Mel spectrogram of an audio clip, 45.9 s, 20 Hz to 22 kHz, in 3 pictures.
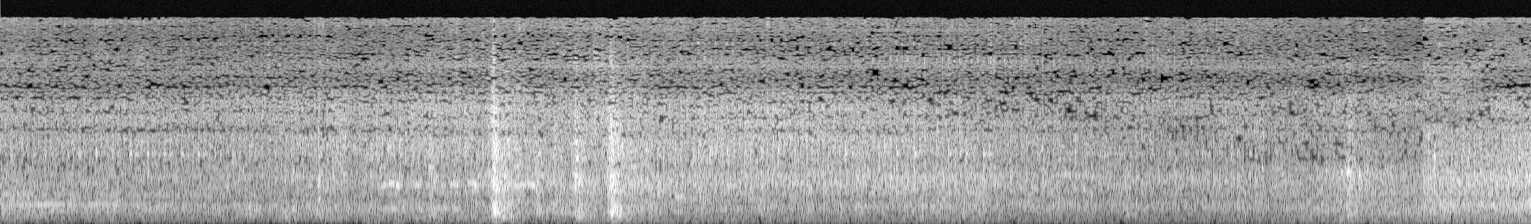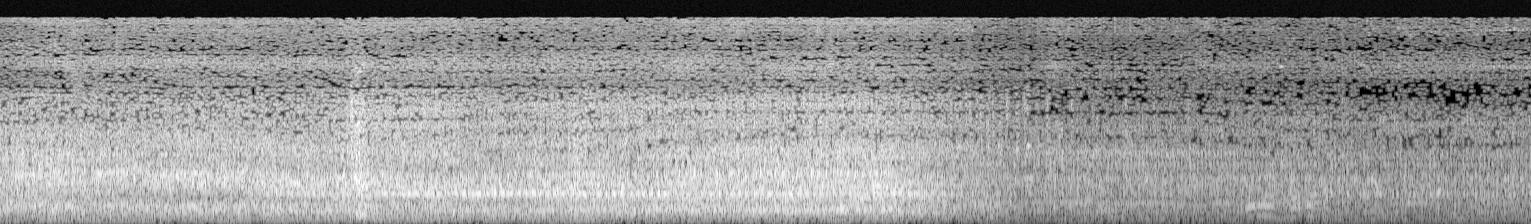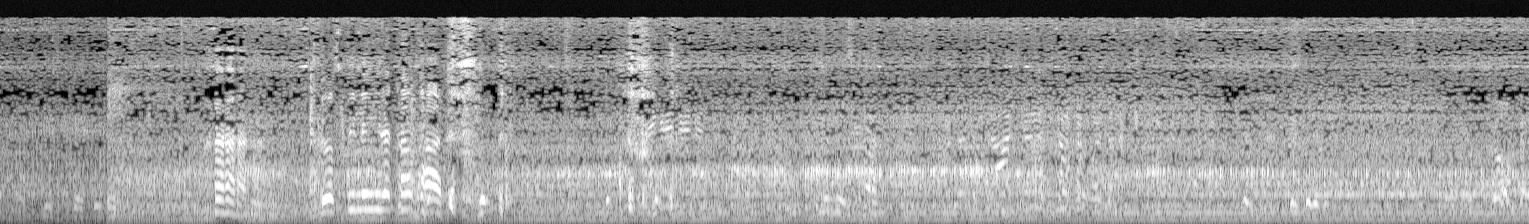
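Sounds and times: diesel engines running: 0.0 - 45.9.

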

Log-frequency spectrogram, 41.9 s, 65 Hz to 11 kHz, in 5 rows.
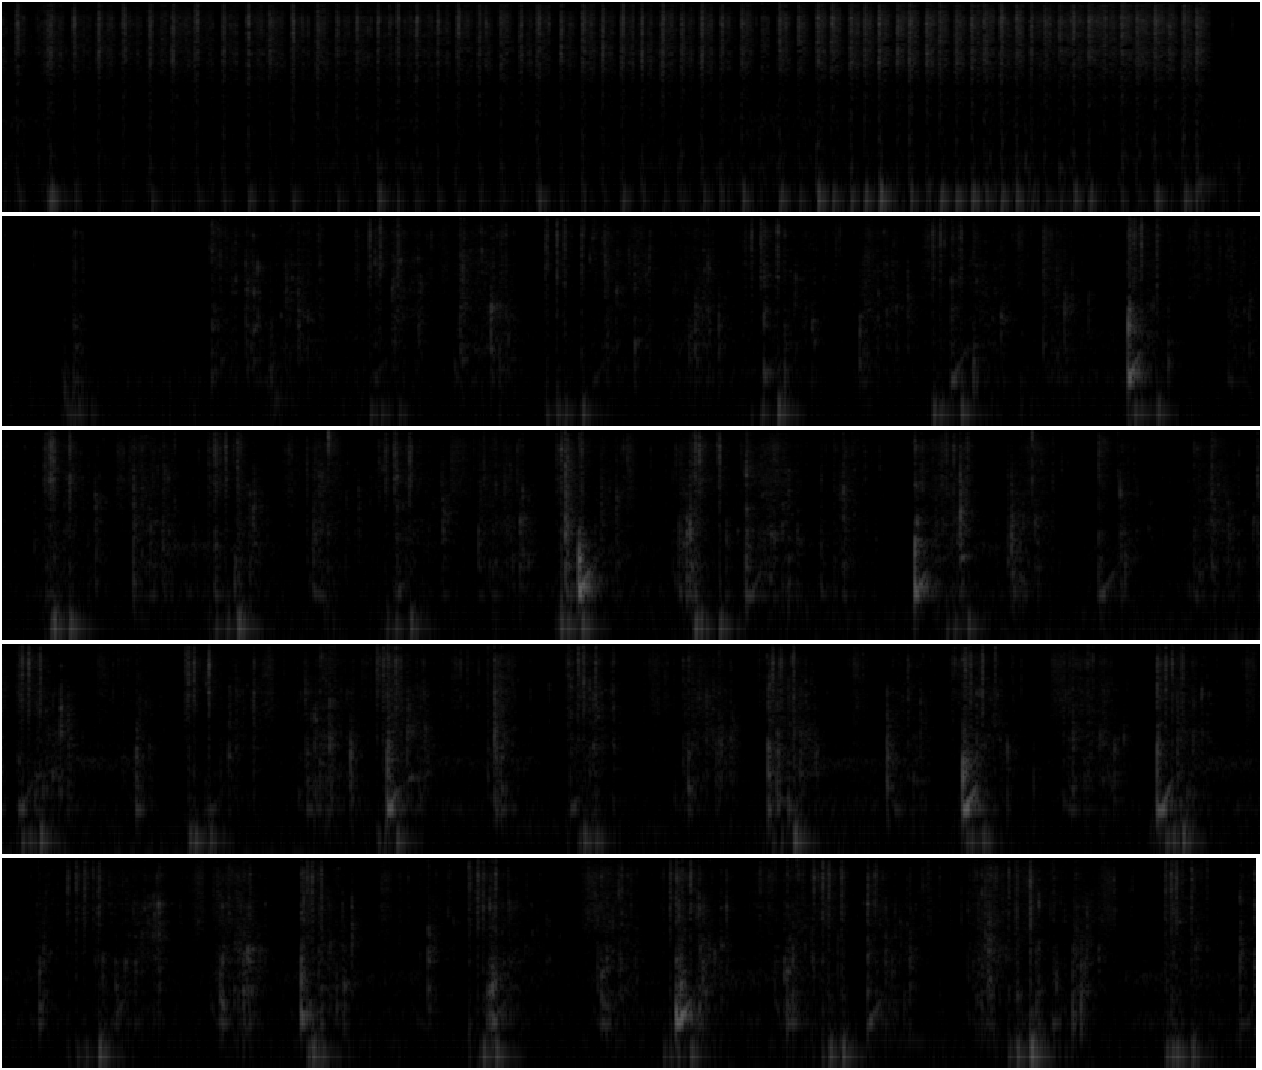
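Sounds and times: fingers crinkling bubble wrap: 0.0 - 8.2, 10.7 - 41.9.

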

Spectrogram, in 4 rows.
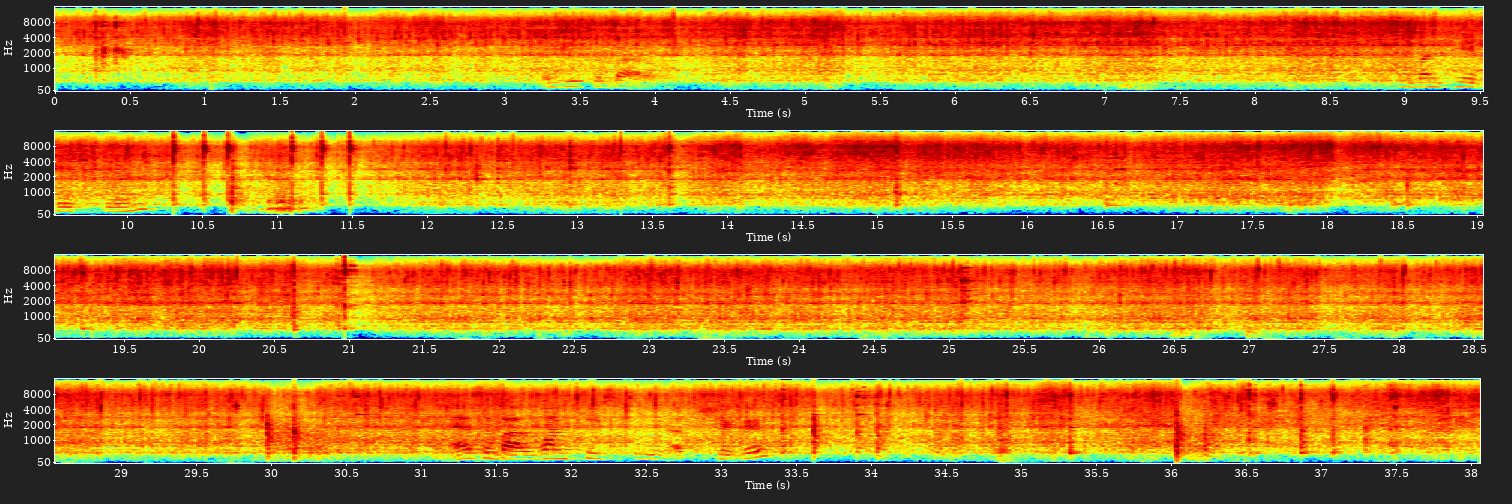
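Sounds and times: sauce sizzling in a saucepan: 0.0 - 38.0.

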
